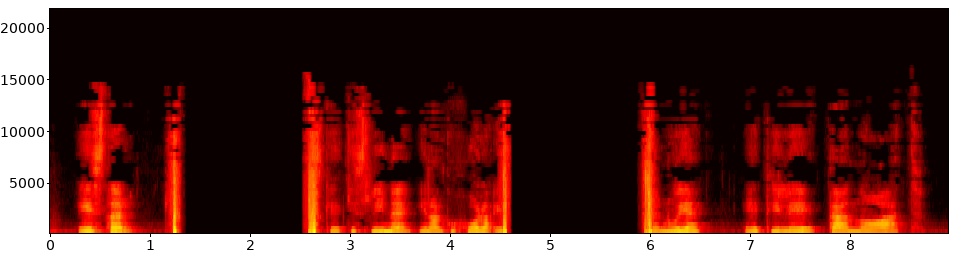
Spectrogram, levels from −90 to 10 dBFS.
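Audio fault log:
throughout: transcoding between lossy codecs. Nothing is present above 15.5 kHz. The sound carries a mix of the different codecs' artefacts heard together at once. The likely cause is a chain of low-bitrate lossy encoders, ending in a WMA-type codec. Each stage spent bits re-encoding the previous stage's errors and added its own, and the lowest cut-off in the chain survived to the output.
1.24–2.65 s and 4.53–6.01 s (the second just after "in alkohola"): cable pulled and plugged in. Each event opens with a pop, then near silence for about 1.36 s and 1.43 s respectively. A short mains buzz of about 41 ms follows, at 60 Hz in the first event and 50 Hz in the second, while only the plug tip makes contact. A second pop marks the signal's return as the connector seats fully.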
